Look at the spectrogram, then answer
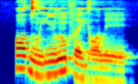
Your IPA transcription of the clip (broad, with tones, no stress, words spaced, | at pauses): ɔ˦dũ˨ jĩ˧lũ˦fɛ˨ jɔ˨le˨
